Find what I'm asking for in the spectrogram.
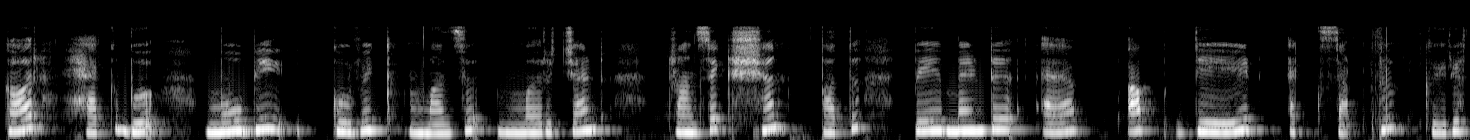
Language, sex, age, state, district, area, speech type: Kashmiri, female, 18-30, Jammu and Kashmir, Budgam, rural, read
